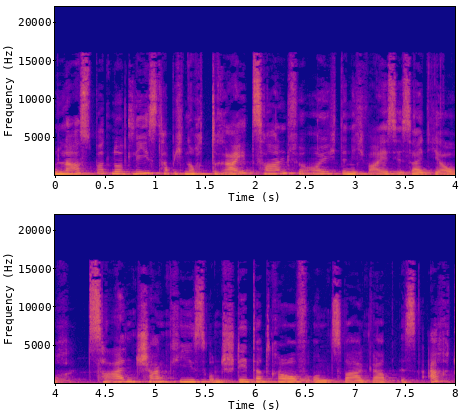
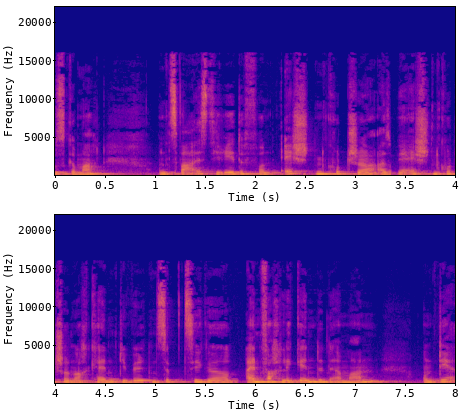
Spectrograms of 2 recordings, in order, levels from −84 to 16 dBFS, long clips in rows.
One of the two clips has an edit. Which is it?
second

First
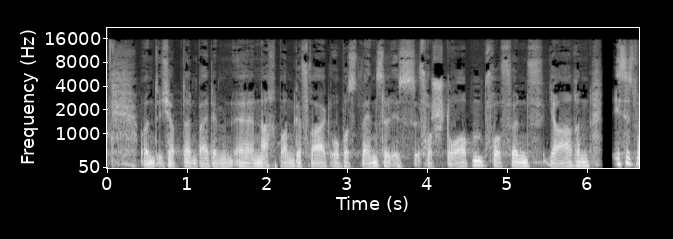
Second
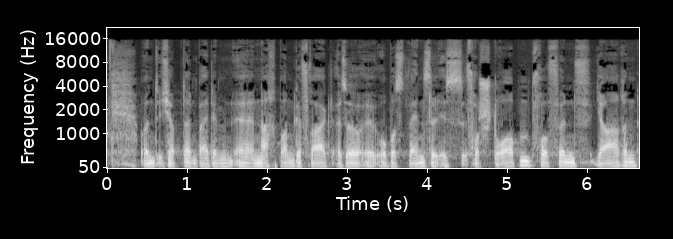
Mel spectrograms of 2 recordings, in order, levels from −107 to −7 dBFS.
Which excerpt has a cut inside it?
first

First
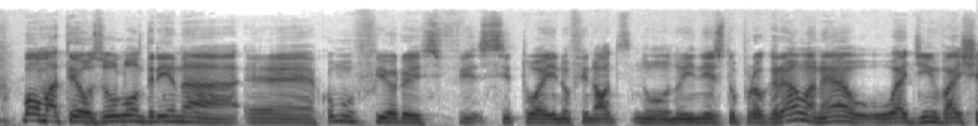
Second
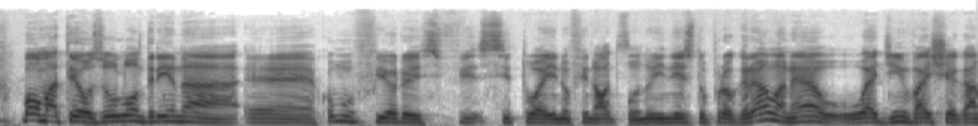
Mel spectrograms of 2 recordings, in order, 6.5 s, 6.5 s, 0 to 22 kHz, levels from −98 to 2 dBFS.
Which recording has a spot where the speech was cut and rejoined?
second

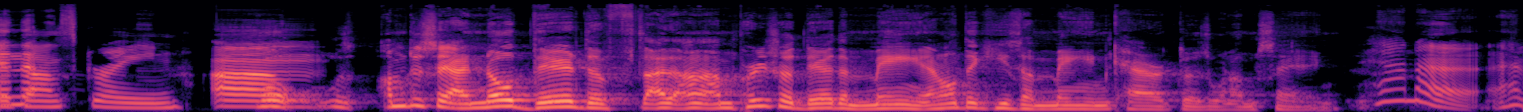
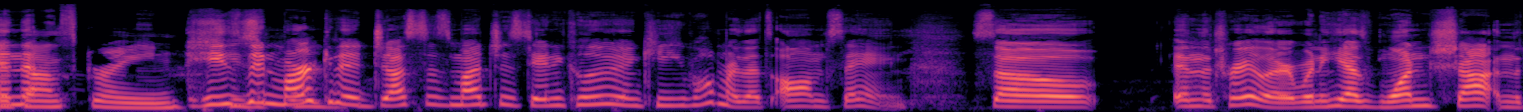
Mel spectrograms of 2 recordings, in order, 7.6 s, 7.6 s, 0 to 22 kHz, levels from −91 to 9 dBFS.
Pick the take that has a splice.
first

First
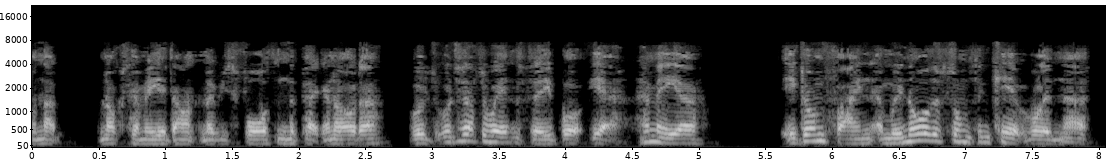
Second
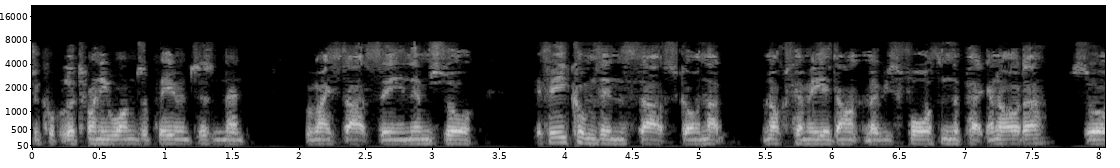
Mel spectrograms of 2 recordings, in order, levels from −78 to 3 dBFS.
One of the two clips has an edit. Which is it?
first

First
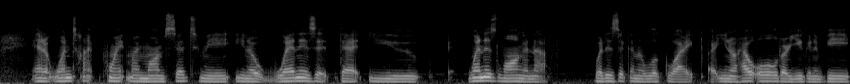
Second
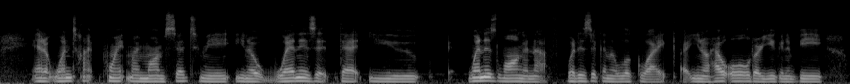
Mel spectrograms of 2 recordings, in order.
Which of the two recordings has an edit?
second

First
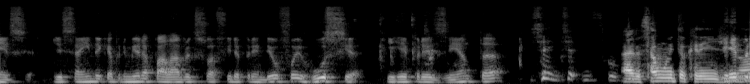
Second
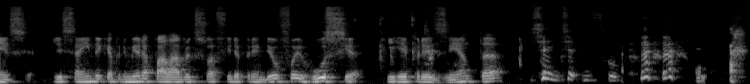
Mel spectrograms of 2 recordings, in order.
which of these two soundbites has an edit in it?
second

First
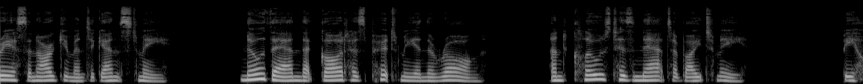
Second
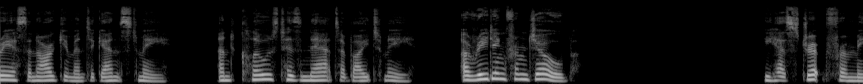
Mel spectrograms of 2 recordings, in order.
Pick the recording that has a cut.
second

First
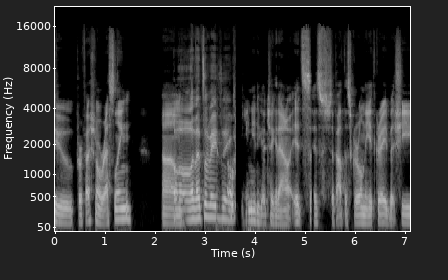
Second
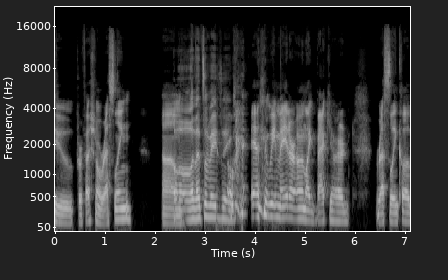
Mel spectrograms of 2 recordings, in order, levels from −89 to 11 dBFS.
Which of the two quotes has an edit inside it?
first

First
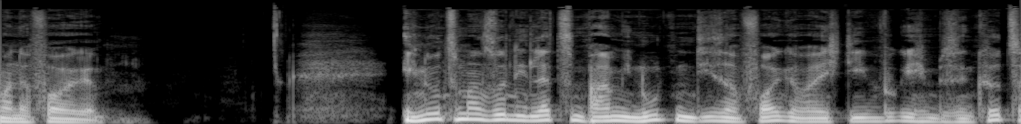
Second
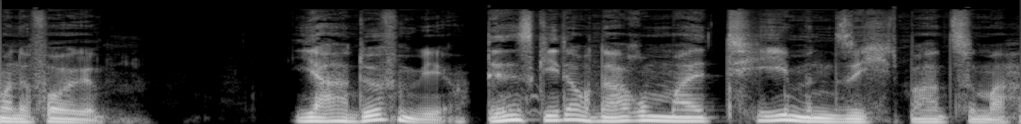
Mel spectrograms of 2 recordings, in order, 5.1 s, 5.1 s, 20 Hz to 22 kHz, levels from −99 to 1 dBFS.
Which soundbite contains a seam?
second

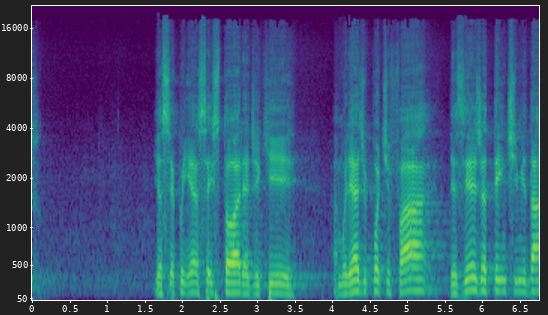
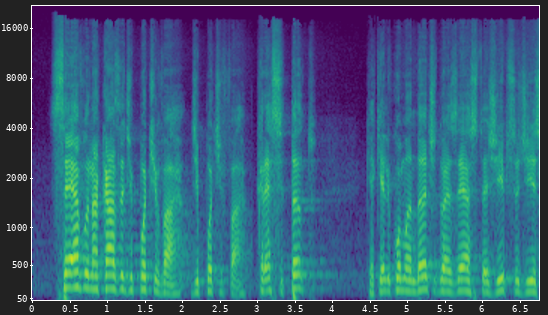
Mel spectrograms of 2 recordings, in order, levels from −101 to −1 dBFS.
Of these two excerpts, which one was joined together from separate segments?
second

